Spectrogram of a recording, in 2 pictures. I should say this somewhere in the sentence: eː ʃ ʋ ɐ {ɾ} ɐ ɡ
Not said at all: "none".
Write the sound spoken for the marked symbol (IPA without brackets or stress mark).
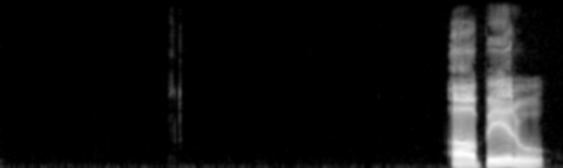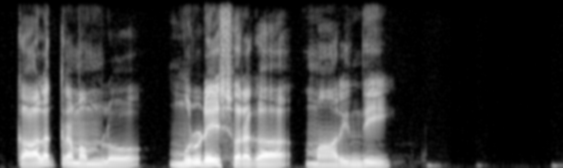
ɾ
